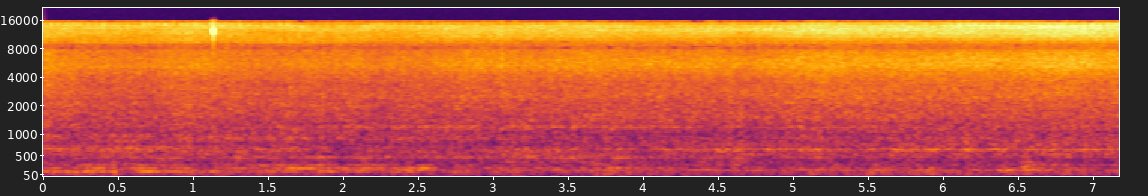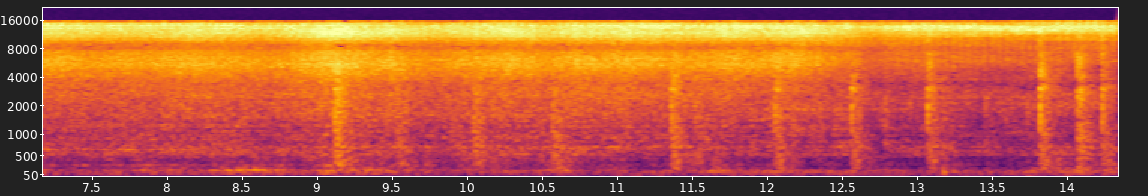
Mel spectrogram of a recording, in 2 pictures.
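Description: Faint steady hiss of room tone with a low hum, and several light clicks in the last five seconds.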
